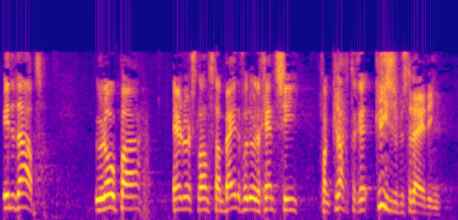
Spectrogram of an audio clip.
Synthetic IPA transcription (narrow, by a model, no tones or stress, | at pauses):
ɪndəɹdaːt | øːrowpa | ɛnrɵslɑntstaːnbɛjdəvʊːɹdəøɹχɛntsi | v̥ɑnkrɑχtəχəkrizɪzbəstrɛjdɪŋ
